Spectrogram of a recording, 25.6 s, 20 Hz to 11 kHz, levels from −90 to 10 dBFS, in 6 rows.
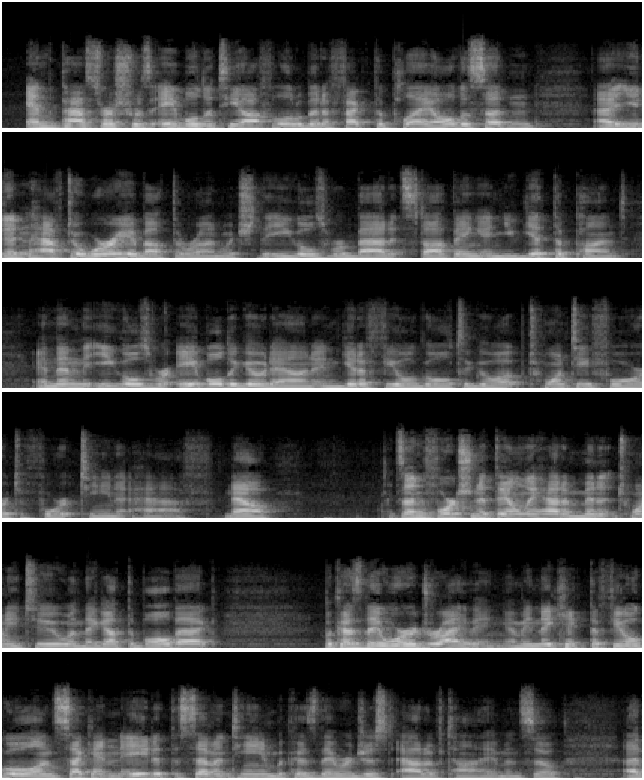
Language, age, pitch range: English, 30-49, 120-145 Hz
